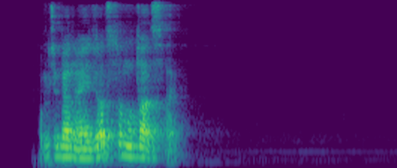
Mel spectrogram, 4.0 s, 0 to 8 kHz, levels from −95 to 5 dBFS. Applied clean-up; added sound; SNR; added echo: neural mask model DeepFilterNet 3.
